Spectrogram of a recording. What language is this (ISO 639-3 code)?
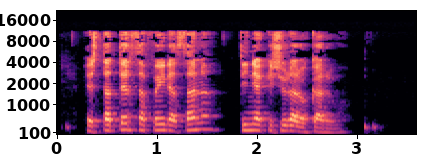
glg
